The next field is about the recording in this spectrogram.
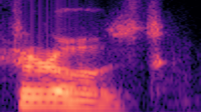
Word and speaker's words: Firoze: The name is spelled with an E, but it's just pronounced Firoze.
